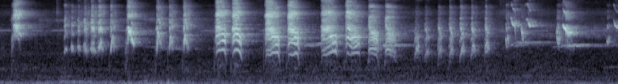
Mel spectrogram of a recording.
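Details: Long-tailed shrike song as a lure for making birds sing: loud harsh scratchy chattering bursts packed closely together, mixed with short sharp chips and brief flat whistles.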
